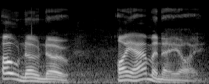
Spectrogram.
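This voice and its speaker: Playful robot greeter, acted by a man, lively intonation. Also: medium pitch, moderate pace, a little hiss or hum. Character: joking, polite male AI immigration greeter robot. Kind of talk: audio play acting.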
